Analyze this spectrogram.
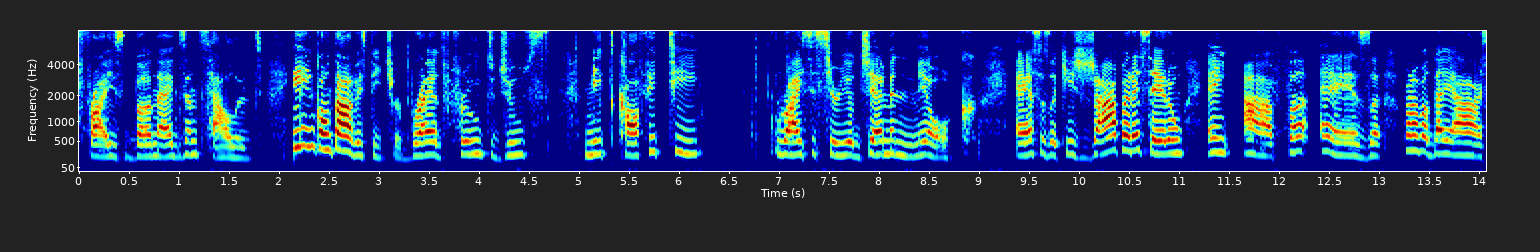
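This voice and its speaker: A Brazilian woman with a fairly high voice teaches an exam-prep English lesson. She is upbeat and keeps checking in with her listeners. The sound is dry and close, with no room echo. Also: fairly bright tone. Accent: Brazilian Portuguese. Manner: calls herself 'the teacher' in third person.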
